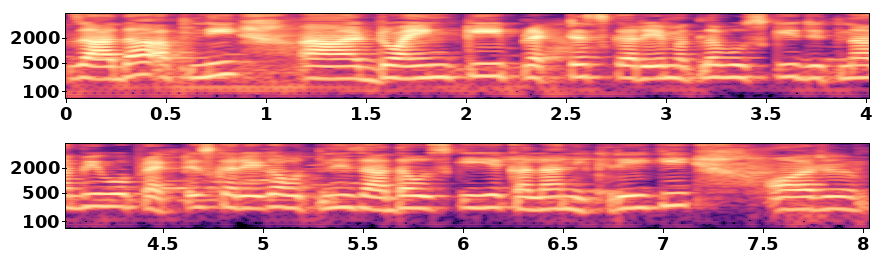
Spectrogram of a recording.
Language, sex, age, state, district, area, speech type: Hindi, female, 30-45, Madhya Pradesh, Ujjain, urban, spontaneous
